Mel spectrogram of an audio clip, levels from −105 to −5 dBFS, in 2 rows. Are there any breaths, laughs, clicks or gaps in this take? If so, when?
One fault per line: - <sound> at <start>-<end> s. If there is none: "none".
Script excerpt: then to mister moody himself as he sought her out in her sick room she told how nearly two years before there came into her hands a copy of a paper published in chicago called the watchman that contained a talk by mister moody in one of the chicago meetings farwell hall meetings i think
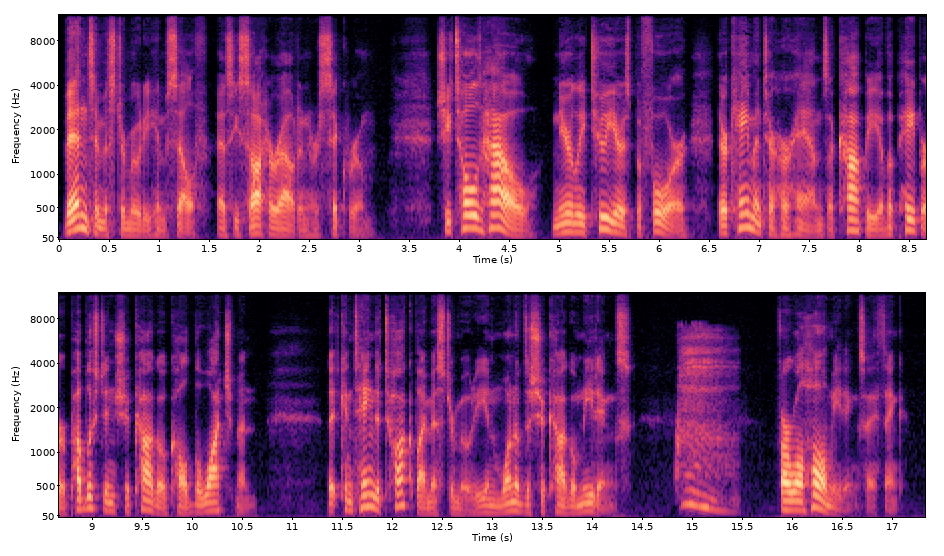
- sigh at 14.8-15.5 s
